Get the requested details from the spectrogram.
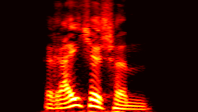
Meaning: strong dative masculine/neuter singular of reichisch
- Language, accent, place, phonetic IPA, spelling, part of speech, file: German, Germany, Berlin, [ˈʁaɪ̯çɪʃm̩], reichischem, adjective, De-reichischem.ogg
